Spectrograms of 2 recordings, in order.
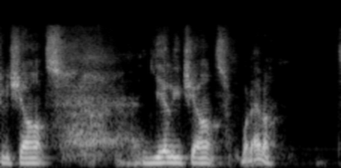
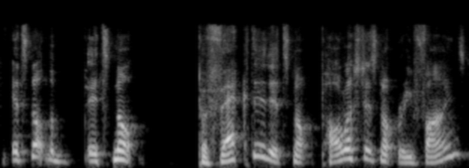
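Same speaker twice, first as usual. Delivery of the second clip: ordinary talk, nothing marked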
